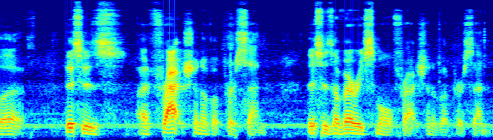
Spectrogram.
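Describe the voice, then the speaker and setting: Over noticeable background noise comes a man's very deep, low voice. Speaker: political commentator. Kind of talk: monologue rant. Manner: animated.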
